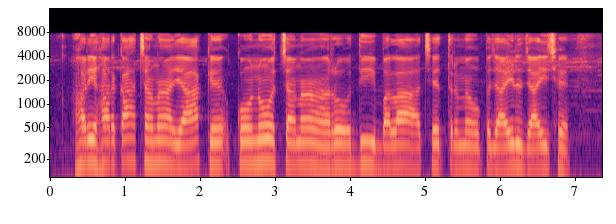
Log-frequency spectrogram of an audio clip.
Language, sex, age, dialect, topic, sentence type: Maithili, male, 18-24, Bajjika, agriculture, statement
